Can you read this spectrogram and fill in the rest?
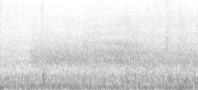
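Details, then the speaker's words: Loaded truck, diesel idling: deep steady idle with a rough, raspy exhaust note from underneath; exhaust pipe found broken, temporarily tied up with wire until repair; exhaust leak. "babam arabanın altına girdiğinde egzozun kırıldığını gördü"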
